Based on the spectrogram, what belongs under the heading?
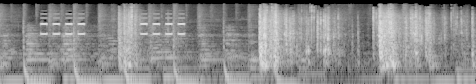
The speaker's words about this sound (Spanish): Hoy en día tanto relojes como nuestros teléfonos inteligentes se encargan de levantarnos diariamente con estos espantosos sonidos.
